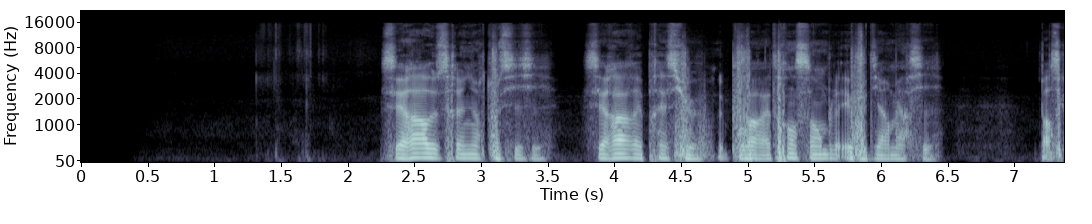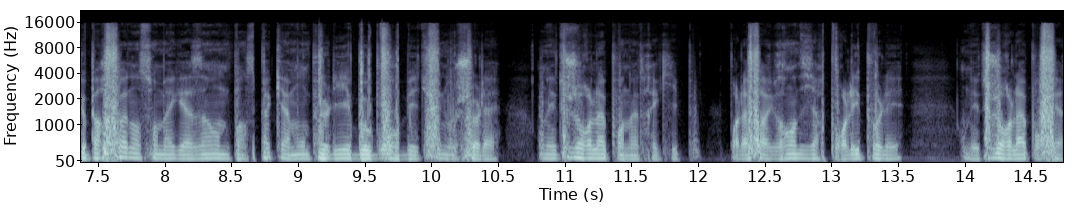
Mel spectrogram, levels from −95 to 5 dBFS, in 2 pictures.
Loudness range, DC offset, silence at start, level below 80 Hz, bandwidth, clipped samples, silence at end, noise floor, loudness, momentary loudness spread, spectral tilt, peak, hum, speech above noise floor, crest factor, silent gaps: 3 LU; under 0.1%; 2.25 s; -46 dBFS; 16 kHz; under 0.1%; 0 s; -74 dBFS; -19 LUFS; 14 LU; -4.5 dB/octave; 0 dBFS; none; 55 dB; 20 dB; none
